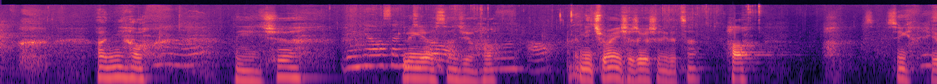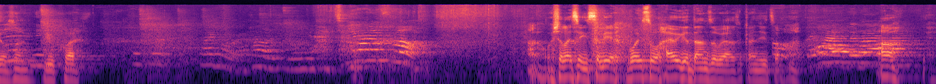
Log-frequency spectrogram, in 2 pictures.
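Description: A man talks calmly with a woman at close range.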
